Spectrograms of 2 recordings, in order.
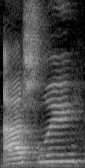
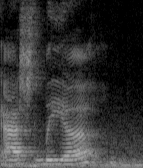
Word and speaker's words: Ashlea: It's pronounced Ashley, but it's spelled with an A at the end. So a lot of people call me Ashleah.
